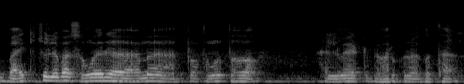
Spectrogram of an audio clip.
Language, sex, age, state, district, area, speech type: Odia, male, 18-30, Odisha, Subarnapur, urban, spontaneous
